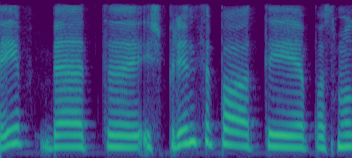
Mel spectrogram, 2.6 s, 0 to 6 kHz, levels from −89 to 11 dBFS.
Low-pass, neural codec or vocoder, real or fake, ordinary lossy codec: 5.4 kHz; none; real; MP3, 48 kbps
